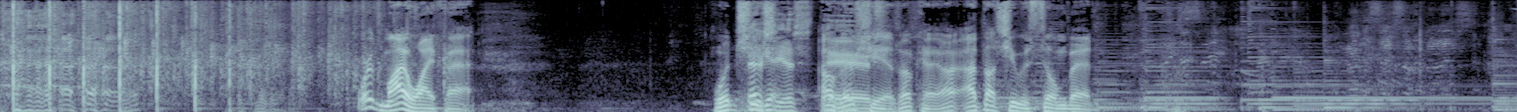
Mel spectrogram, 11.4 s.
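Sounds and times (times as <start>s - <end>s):
laughter: 0.0s - 2.2s, 10.0s - 11.2s
short burst of applause: 0.0s - 3.4s, 10.6s - 10.8s
speech: 2.7s - 3.6s, 5.4s - 9.0s.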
